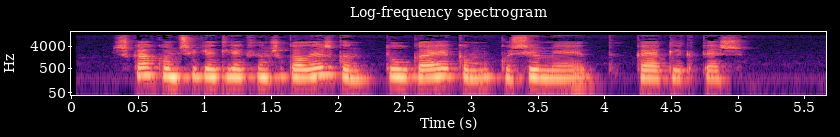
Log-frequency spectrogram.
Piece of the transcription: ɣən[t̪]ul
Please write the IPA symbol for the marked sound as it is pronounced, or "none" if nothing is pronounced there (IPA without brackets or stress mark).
t̪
